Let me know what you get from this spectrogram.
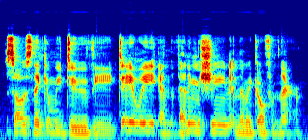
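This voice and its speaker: A young man doing casual gameplay commentary in a rambling, filler-heavy way, his voice a little rough from a recent sore throat. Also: medium pitch, fast talker, a bit bright. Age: young adult. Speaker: let's play host. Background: faint game music.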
